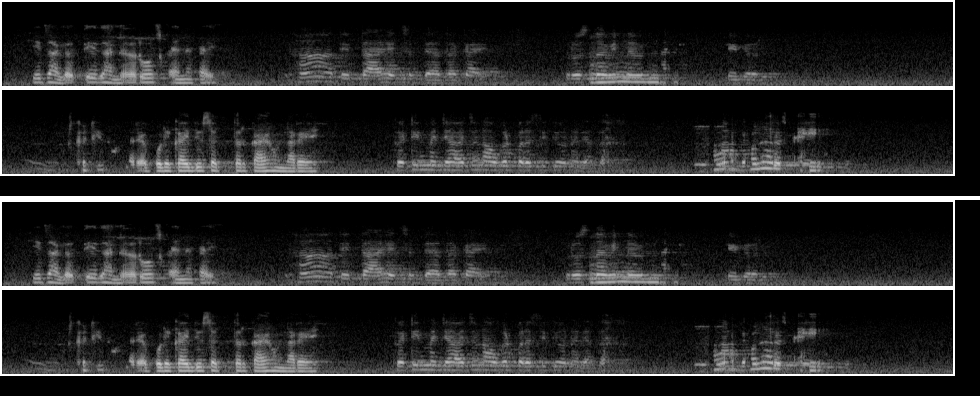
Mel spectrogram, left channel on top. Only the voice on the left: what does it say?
हे झाल. ते झाल. रोज काही ना काही
हम्म
कठीण होणार आहे. पुढे काही दिवसात तर काय होणार आहे.
हो
होणारच
आहे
